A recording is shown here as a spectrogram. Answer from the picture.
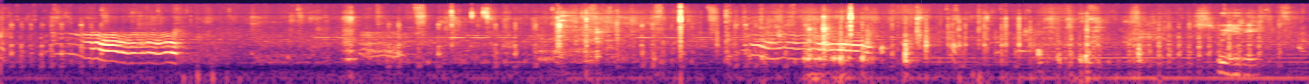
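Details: Four-day-old Standard Poodle puppies give wavering, high whimpering cries in short bursts near the start and again midway. Steady clicking and rustling continue throughout, along with a low indoor hum.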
